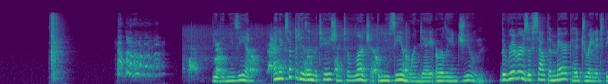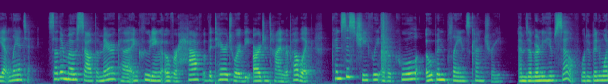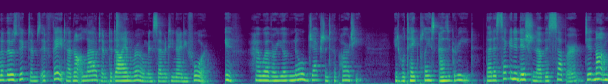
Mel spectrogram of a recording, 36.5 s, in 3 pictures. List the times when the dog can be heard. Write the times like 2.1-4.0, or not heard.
2.4-8.2.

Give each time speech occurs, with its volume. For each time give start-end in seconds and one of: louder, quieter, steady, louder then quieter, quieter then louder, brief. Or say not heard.
4.2-36.4 steady.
